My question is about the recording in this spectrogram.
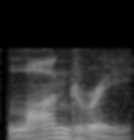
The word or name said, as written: laundry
